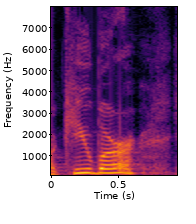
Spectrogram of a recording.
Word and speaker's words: Cuba: And when he almost went to war over Cuba, he pronounced it Q-B-E-R, Cuba, as a good Massachusetts man.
